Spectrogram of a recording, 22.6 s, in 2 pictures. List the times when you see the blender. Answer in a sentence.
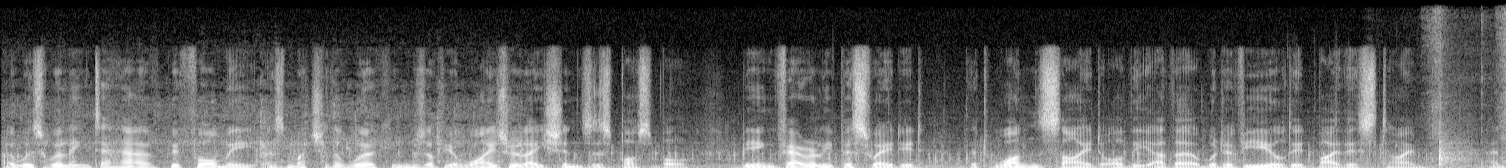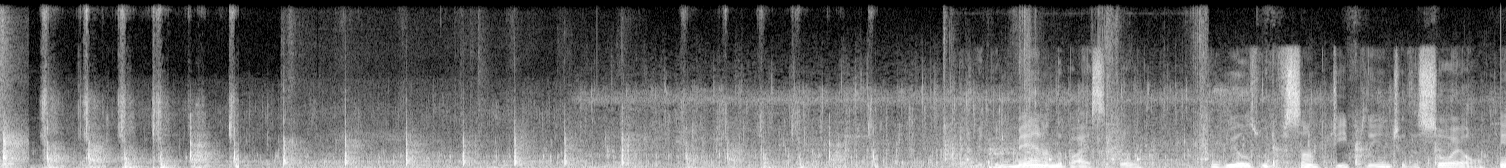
The blender can't be heard in this clip.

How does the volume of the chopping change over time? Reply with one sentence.
The loudness of the chopping goes down.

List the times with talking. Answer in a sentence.
You can hear the talking from 0.0 to 11.4 s and from 18.4 to 22.5 s.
